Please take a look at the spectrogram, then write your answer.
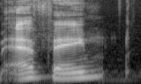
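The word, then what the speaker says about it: Efé: Speaking of new music, this is the latest from F.A., in all capitals, E-F-E, with an accent on the last E.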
